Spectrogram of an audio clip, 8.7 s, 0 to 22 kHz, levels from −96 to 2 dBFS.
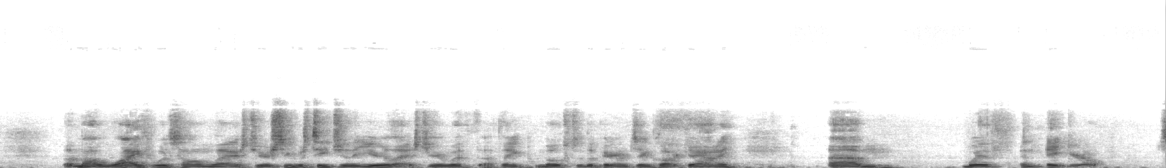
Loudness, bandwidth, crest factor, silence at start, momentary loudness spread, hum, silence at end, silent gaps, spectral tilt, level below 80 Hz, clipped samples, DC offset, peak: -26 LUFS; 8 kHz; 16 dB; 0.5 s; 9 LU; none; 0.45 s; none; -6 dB/octave; -72 dBFS; under 0.1%; under 0.1%; -12 dBFS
